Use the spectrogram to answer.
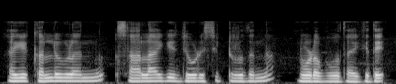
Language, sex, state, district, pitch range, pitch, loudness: Kannada, male, Karnataka, Koppal, 145-155 Hz, 150 Hz, -15 LUFS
